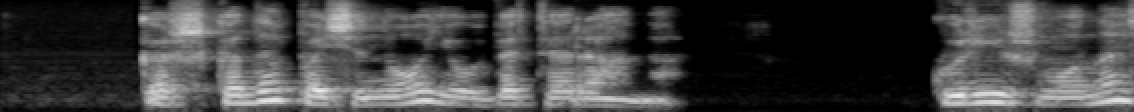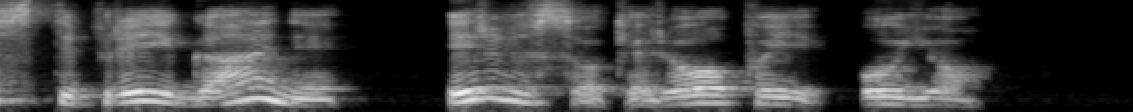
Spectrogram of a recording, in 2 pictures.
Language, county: Lithuanian, Utena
